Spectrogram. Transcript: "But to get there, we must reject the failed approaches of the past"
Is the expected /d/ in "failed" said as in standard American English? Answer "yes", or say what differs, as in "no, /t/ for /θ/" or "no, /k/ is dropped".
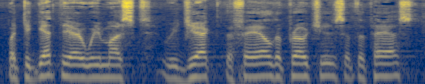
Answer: yes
